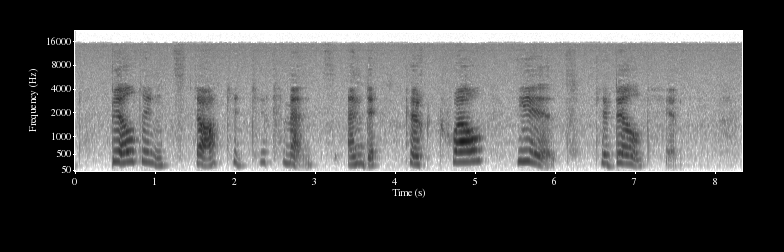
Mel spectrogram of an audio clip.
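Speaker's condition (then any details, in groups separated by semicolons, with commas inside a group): Cerebral palsy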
